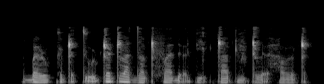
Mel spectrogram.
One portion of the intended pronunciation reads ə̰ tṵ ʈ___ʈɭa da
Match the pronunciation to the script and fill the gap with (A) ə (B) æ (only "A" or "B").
A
